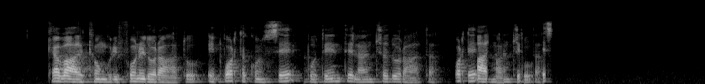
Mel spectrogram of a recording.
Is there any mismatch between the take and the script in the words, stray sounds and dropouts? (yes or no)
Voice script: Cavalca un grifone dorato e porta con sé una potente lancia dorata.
yes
